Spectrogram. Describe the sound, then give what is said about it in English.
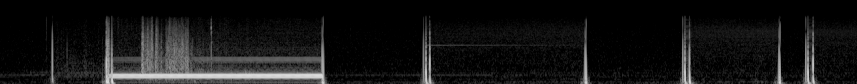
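A telephone PBX line rings in a local office. One steady tonal ring burst lasts about two seconds, followed by several sharp, isolated clicks on the line. “This next call goes to a PBX ring in one of the local offices.”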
